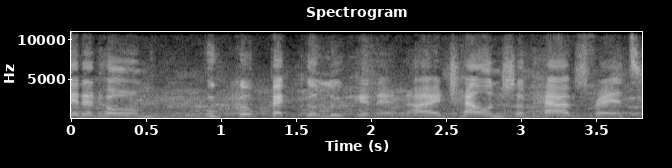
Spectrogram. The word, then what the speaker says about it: Ukko-Pekka Luukkonen: Ukko-Pekka Luukkonen. Everyone, you can say it at home. Ukko-Pekka Luukkonen.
